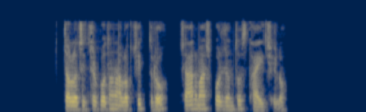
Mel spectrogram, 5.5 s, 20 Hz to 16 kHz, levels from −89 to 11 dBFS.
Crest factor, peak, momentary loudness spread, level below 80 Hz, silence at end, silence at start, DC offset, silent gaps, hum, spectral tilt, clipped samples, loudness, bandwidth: 20 dB; -2 dBFS; 10 LU; -58 dBFS; 1.25 s; 0.95 s; under 0.1%; 2.55-2.69 s; none; -4 dB/octave; under 0.1%; -20 LUFS; 8 kHz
